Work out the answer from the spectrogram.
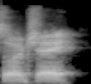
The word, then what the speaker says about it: Storj: Storj, it's technically called Storj, pronounced Storj.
